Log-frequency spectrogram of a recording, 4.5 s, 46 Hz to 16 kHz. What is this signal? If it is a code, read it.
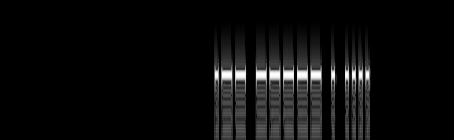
Morse code, heard as a keyed tone, about 34 wpm, 700 Hz. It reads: W0EH
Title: USA Call Signs - 4 Characters - Repeated 3x - 35wpm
